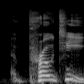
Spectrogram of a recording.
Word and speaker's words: PROT: Red cabin pro t. Yeah, that's that's the way they spell it. P R O T. Pro T. A M A pro T.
